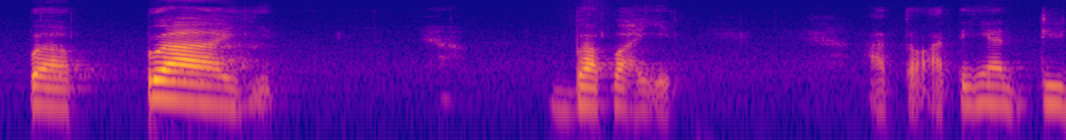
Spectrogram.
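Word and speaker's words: בבית: Ya, B-nya ini weak, yang kedua itu strong, jadi babayit.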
